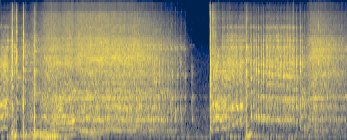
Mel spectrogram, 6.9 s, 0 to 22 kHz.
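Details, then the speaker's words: Abandoned Cadillac 331 V8, start attempt with borrowed plug wires and cleaned points: cranks with a few ragged firing pops, then dies out; fuel pump suspected of not delivering fuel. "i don't think that fuel pump's doing its thing all right stop"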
